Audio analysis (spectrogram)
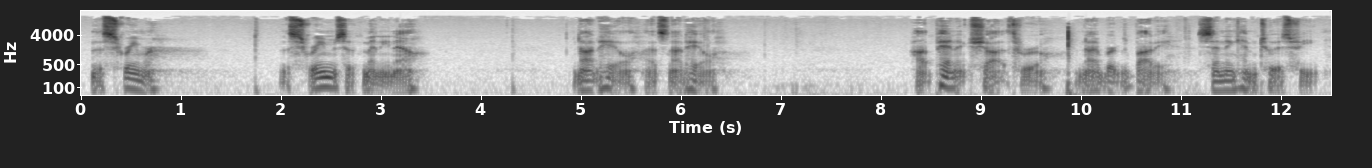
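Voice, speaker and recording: A man reading a story aloud in ASMR bedtime style, with an understated, untheatrical delivery and a gravelly, husky voice. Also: sits low. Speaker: amateur audiobook reader.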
